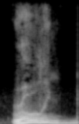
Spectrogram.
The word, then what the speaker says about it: Rowling: Rowling was rolling. Actually rolling, dang it.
